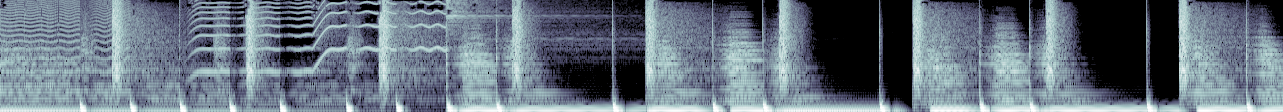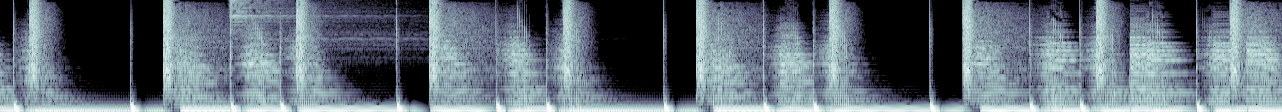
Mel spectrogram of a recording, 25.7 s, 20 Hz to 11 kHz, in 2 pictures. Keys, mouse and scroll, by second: 12.2 click, 13.7 alt+scroll up 2, 14.2 scroll up 1, 15.0-15.5 scroll down 2, 16.1 scroll up 1, 17.3 click, 25.3 scroll down 1.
